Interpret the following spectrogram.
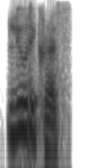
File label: "ludicrous", Indian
